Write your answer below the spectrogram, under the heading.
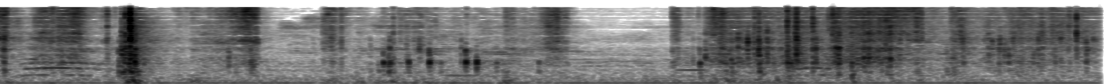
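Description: A flour bag rustling and crinkling as flour is poured from it into a stainless steel mixing bowl, with a sharp knock a little under a second in and scattered light clicks.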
